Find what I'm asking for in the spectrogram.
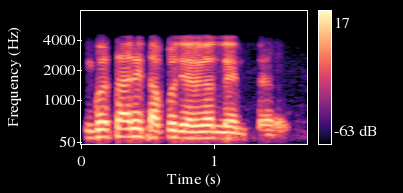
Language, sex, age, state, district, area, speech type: Telugu, male, 18-30, Telangana, Mancherial, rural, conversation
